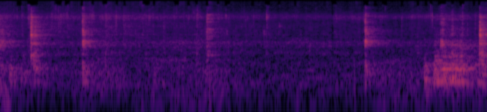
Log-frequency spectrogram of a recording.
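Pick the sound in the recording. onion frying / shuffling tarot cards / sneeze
onion frying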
